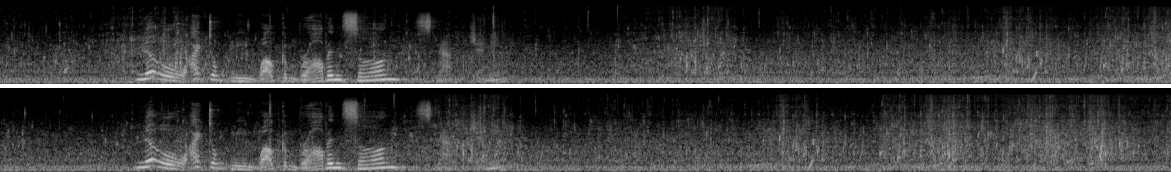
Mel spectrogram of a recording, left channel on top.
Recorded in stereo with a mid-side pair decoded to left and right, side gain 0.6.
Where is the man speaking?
Straight ahead, 0.9 m.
